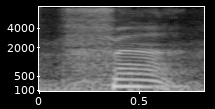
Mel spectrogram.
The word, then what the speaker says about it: faim: one in French, together, the last three letters, together, I say it like number one, and, so I say faim.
